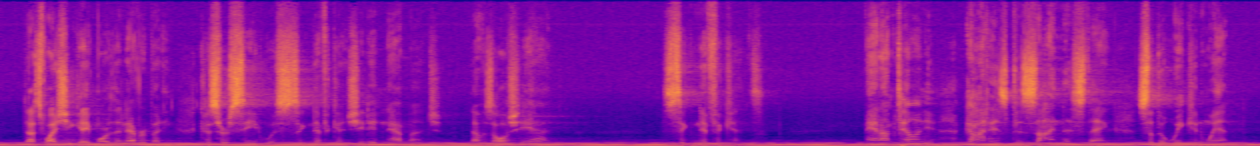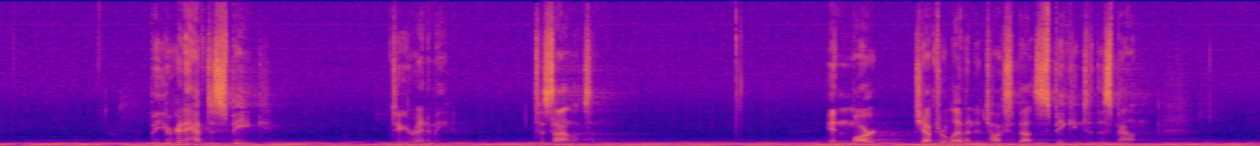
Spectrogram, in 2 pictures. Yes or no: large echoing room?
yes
